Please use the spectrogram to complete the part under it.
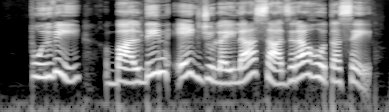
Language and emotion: Marathi, neutral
